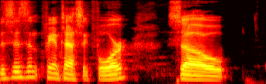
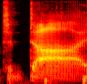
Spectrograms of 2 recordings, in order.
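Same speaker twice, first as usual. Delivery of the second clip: very low, hushed, deep, grandiose villain voice; 12 semitones lower, 6 dB quieter than usual. Responding to talk of Magneto's X-Men, speaker quips in a Magneto voice. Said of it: "too much of Magneto's X-Men".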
